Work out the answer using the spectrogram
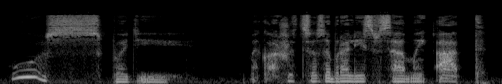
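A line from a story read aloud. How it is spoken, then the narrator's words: Whisper. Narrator (Russian): прошептал капитан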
